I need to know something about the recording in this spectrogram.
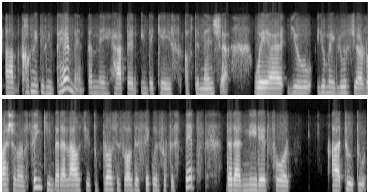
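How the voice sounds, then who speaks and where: A woman's voice: low voice, no room sound, highs cut off. A middle-aged woman from Chile, an engineer and company founder, speaking as a radio interview guest in an earnest way, restarting often and repeating words.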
